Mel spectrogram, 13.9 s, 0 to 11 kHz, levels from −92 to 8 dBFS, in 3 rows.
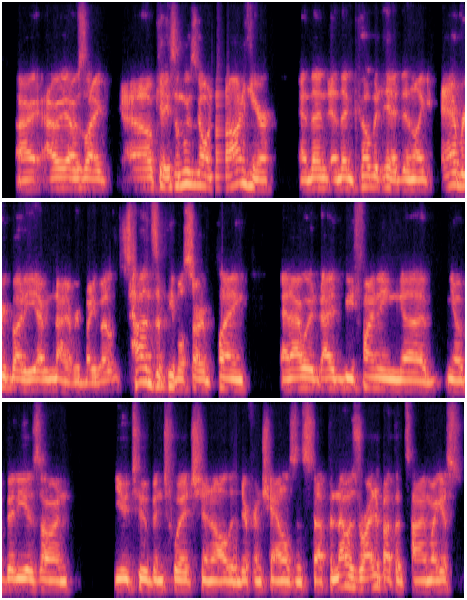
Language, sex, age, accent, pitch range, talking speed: English, male, 30-49, American, 105-120 Hz, 255 wpm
